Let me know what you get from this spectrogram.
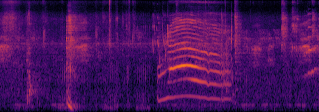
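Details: One long, loud kitten meow of about one and a half seconds, arched in pitch with strong harmonics, preceded by a few soft knocks and shuffles, over a low hum.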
